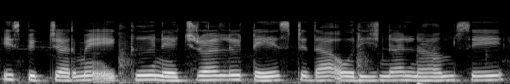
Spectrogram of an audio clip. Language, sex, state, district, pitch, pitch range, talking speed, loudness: Hindi, female, Madhya Pradesh, Bhopal, 195 Hz, 185-205 Hz, 115 wpm, -13 LUFS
